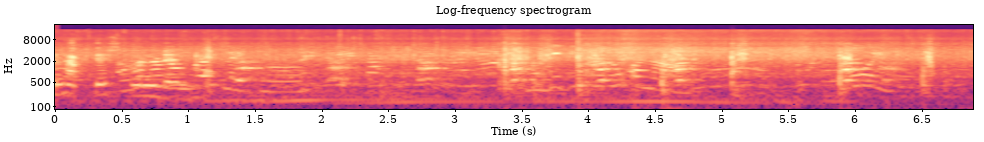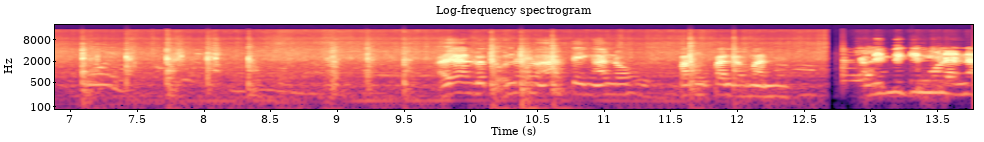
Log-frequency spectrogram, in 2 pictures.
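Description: A metal spatula scrapes and stirs food in a frying pan.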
